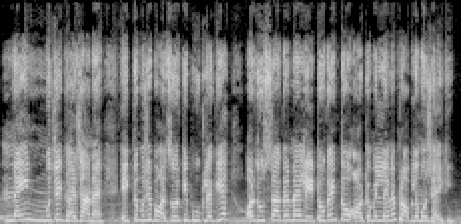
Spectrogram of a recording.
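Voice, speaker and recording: A woman voicing a feisty, outspoken young college girl with quick, teasing comebacks. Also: very high-pitched, voice pushed up. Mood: playful. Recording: background music under voice.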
